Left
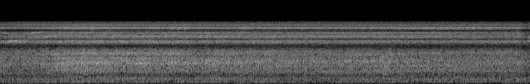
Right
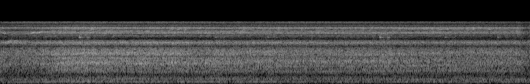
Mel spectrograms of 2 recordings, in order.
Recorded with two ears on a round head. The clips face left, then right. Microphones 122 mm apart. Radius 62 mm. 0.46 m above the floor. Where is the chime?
I don't hear a chime.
